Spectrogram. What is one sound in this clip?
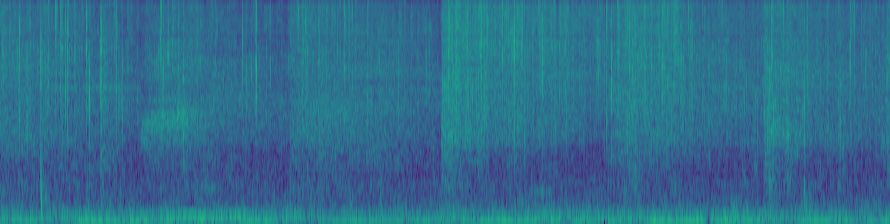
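Fingers squeeze and crush a soft, crumbly clump, with crisp crackling and rustling.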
